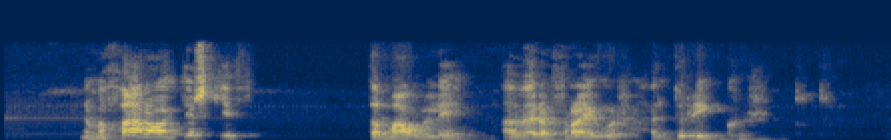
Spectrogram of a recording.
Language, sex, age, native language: Icelandic, female, 40-49, Icelandic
